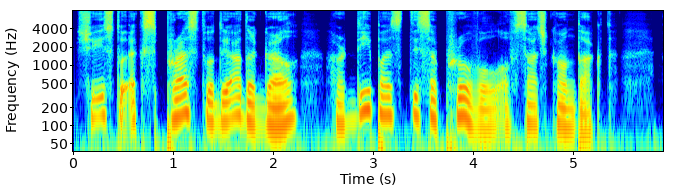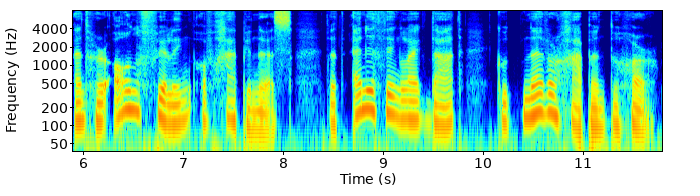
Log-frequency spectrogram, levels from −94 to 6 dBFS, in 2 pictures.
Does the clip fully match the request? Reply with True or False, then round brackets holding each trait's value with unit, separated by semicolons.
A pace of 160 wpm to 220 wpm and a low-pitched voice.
False (145 wpm; 120 Hz)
